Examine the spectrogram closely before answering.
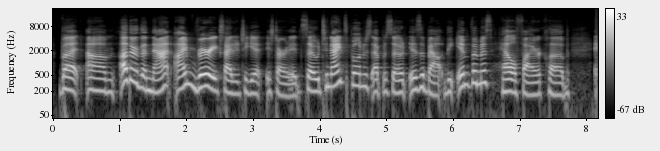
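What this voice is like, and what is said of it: Stuffy, congested voice with odd pitch. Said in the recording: “I'm suffering from some horrible fall allergies right now. So my throat is killing me ... my throat really hurts ... I sound stuffy and strangely high-pitched at times, or kind of a deep voice sometimes”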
